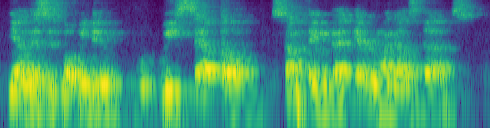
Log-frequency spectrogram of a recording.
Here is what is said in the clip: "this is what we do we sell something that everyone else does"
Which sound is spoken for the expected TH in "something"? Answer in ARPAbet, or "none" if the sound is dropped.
TH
